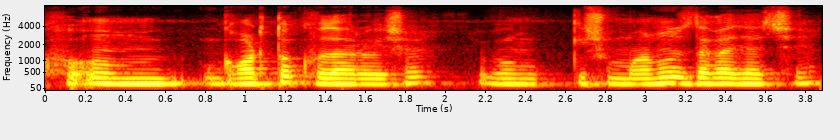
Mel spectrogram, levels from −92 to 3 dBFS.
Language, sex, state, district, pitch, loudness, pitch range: Bengali, male, West Bengal, Jalpaiguri, 155 Hz, -18 LUFS, 150-165 Hz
